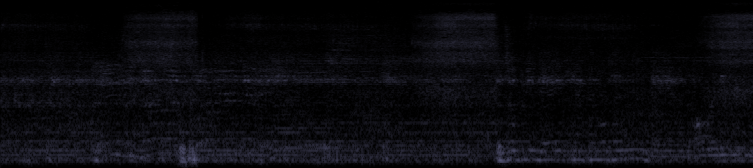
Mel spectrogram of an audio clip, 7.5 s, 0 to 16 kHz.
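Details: Rhythmic, noisy, snorting breaths repeat about every three seconds, roughly 21 a minute, over steady room noise; snoring.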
